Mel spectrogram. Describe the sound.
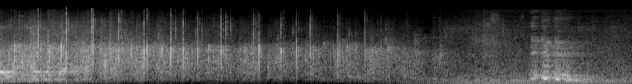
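Applause from a crowd at a religious service: many hands clapping in a dense, steady patter that thins somewhat in the second half, with a brief swell near the end.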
